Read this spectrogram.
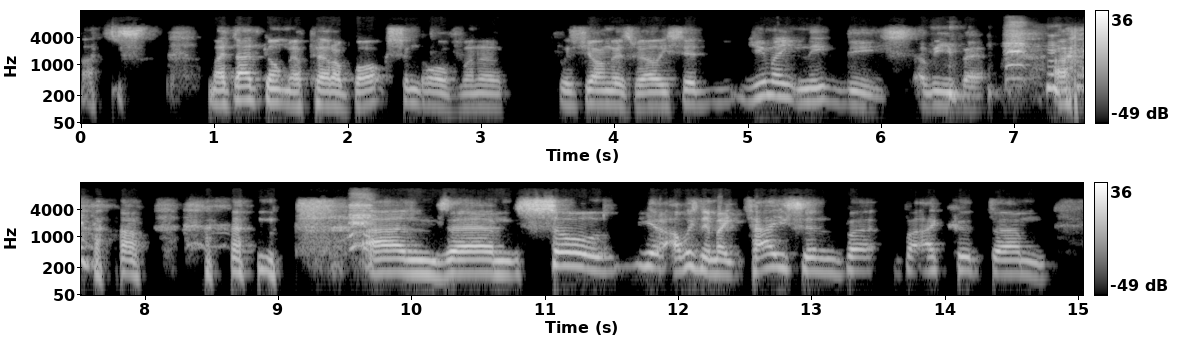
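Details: Adult man who stammered as a younger boy, with the stammer said to still be heard at times; stuttering.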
